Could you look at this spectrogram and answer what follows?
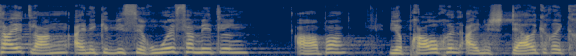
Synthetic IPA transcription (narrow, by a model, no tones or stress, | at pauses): aɪtlaŋʔa̰ɪnəɡəvɪsəʁuːəfɛɐmɪtl̩n | ʔaːbɐ | viːɐbʁaʊxənʔaɪnəʃtɛɐkəʁək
